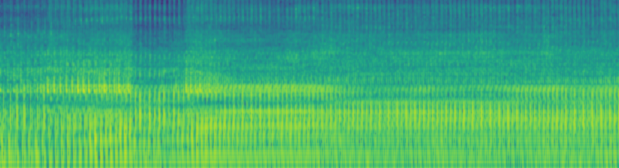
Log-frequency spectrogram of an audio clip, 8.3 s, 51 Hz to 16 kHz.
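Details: Yanmar 160 single-cylinder diesel after rebuild with new bearings: it starts easily and gives a steady, tight, regular thump with no knocking or rattle. Bearings quiet; the engine runs healthy.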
